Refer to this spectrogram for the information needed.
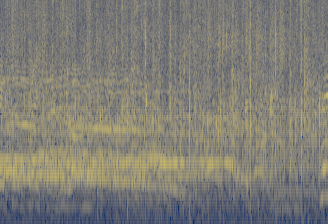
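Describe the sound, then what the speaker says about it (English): A television studio audience gives a loud, continuous round of applause with some cheering mixed in, sustained for several seconds before thinning slightly near the end. "Big round of applause for Tree."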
